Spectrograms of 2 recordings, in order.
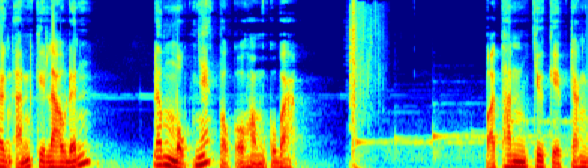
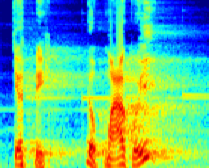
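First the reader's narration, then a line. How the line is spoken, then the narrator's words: Furious roar. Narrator (Vietnamese): anh ta đã gầm lên những âm thanh đầy phẫn nộ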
